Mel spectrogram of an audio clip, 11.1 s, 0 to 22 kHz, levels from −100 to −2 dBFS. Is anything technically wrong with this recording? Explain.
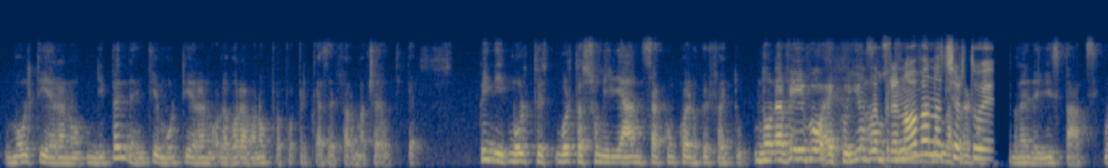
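Yes. From 8.9 to 10.17 s the speech dips by up to about 30 dB and breaks up for about a second in total, likely speech suppressed in double talk by an echo canceller.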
